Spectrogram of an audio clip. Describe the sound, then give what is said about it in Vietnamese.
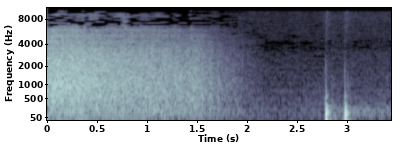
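A dense wash of audience applause at a Buddhist dharma talk fades steadily over about two seconds into near silence, followed by two sharp, brief knocks in quick succession. No one speaks. “Xin các vị cho một tràng pháo tay để cung thỉnh ni trưởng Tô Liên sẽ chia sẻ với tất cả các vị qua câu hỏi này.”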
